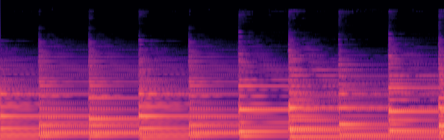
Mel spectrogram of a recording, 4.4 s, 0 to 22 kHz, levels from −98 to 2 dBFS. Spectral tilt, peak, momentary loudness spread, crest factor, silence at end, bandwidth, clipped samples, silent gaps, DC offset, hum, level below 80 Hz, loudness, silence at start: -7.5 dB/octave; -12 dBFS; 4 LU; 16 dB; 0 s; 8.8 kHz; under 0.1%; none; under 0.1%; none; -50 dBFS; -28 LUFS; 0 s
